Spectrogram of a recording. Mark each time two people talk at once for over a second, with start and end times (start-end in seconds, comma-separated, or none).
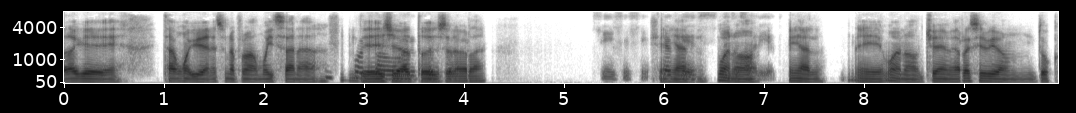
2.9-4.1, 5.9-7.1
